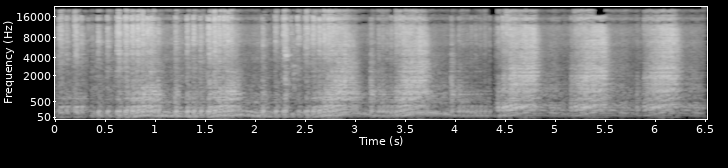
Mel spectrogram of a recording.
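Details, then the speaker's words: NasKart after misfire diagnosis and fix, started on key with fuel pump on: small multi-cylinder engine revs up and down several times, climbing smoothly with no popping or misfire; runs clean and much smoother. "So guys, this thing definitely feels so much smoother."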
